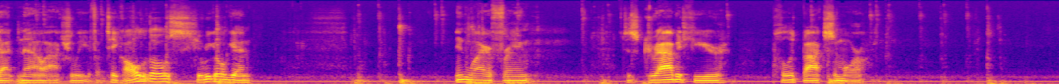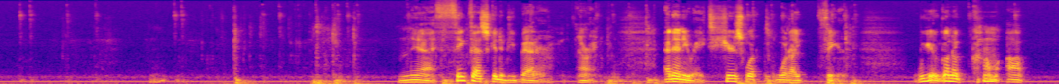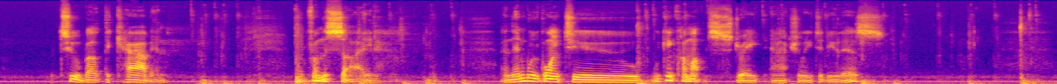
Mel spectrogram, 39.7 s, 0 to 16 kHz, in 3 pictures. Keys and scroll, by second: 2.1 KP_7, 2.7 Tab, 5.0 z, 5.9 alt+a, 6.3 b, 10.4 z, 13.4 Escape, 16.2 Tab, 17.2 alt+a, 21.4 Tab, 22.5 2, 30.2 KP_3, 34.5 e, 39.3 e.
